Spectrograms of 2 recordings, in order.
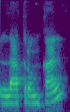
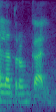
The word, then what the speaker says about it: La Troncal: Correct me if I'm wrong with the pronunciation. Is it La Troncal? Yeah, La Troncal.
